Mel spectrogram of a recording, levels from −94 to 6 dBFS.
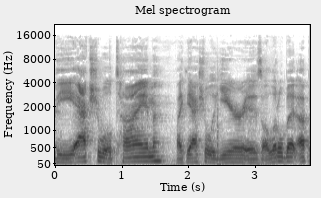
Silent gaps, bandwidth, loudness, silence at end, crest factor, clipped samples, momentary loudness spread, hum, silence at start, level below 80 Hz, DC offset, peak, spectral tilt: none; 15.5 kHz; -21 LUFS; 0 s; 16 dB; under 0.1%; 5 LU; none; 0 s; -54 dBFS; under 0.1%; -4 dBFS; -5 dB/octave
